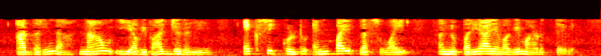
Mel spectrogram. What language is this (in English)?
Kannada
